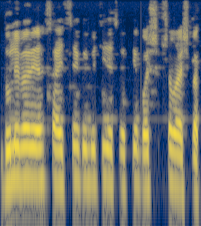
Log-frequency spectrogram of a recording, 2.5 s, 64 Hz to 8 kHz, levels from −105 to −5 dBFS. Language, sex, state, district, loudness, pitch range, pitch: Hindi, male, Uttar Pradesh, Jyotiba Phule Nagar, -18 LUFS, 160-175 Hz, 165 Hz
